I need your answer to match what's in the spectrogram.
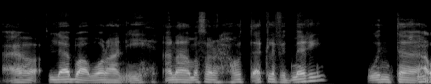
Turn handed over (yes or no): no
